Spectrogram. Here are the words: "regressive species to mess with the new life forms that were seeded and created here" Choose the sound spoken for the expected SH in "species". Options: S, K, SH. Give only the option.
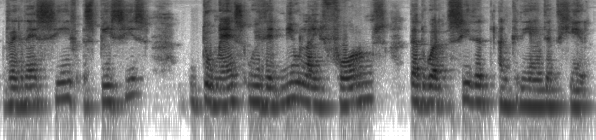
S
